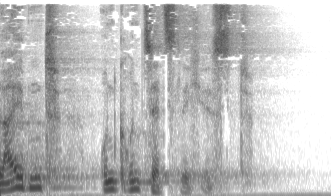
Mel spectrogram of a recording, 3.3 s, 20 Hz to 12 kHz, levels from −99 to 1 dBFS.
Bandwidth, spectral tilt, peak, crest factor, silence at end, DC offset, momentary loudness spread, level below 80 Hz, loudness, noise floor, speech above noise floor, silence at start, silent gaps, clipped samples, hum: 11.5 kHz; -2.5 dB/octave; -12 dBFS; 18 dB; 0.75 s; under 0.1%; 14 LU; -64 dBFS; -28 LUFS; -60 dBFS; 31 dB; 0 s; none; under 0.1%; none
